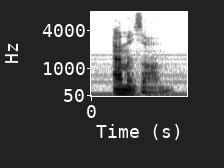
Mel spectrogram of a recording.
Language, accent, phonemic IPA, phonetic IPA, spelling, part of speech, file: English, US, /ˈæm.əˌzɑn/, [ˈɛəm.əˌzɑn], Amazon, noun / proper noun / verb, En-us-Amazon.ogg
- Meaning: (noun) 1. A member of a mythical race of female warriors inhabiting the Black Sea area 2. A female warrior 3. A tall, strong, or athletic woman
